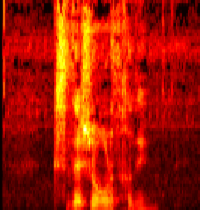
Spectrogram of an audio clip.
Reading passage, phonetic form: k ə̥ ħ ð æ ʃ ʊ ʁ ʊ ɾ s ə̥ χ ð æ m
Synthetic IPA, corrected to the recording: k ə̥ s ð æ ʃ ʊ ʁ ʊ ɾ θ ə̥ χ ð i m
